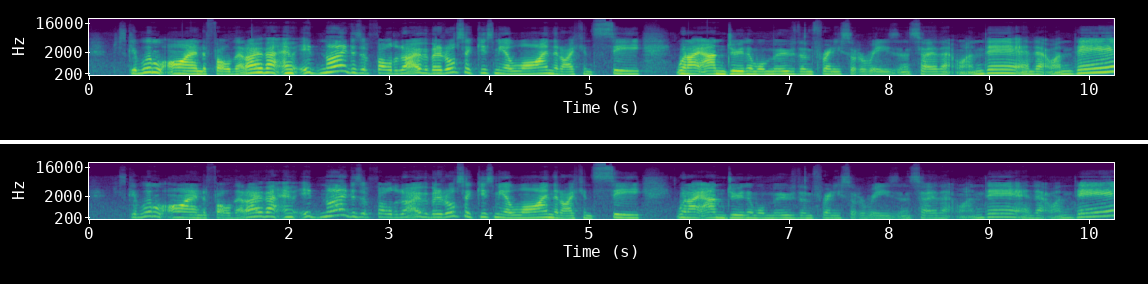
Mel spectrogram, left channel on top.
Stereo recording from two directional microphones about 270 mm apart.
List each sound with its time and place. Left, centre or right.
0.4 s speech: centre
5.9 s speech: centre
